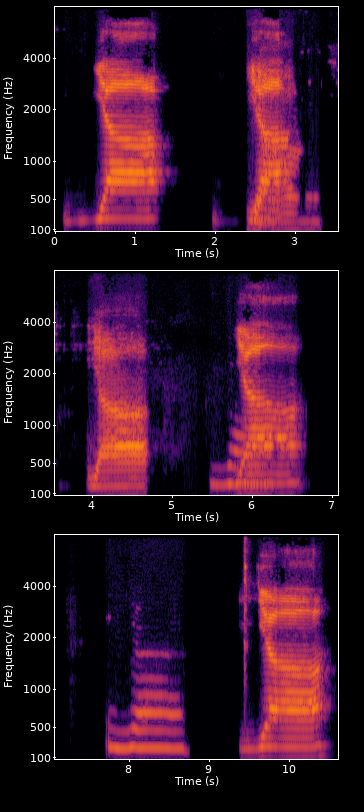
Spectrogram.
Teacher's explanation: জিহ্বার মধ্যখান উপরে তালের সঙ্গে লাগে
